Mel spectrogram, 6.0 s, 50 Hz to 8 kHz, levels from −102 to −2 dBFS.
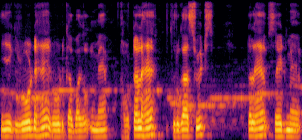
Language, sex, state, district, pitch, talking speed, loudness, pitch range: Hindi, male, Bihar, Begusarai, 140 Hz, 150 wpm, -17 LUFS, 135-155 Hz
